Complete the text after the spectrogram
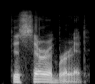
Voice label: "decerebrate", American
